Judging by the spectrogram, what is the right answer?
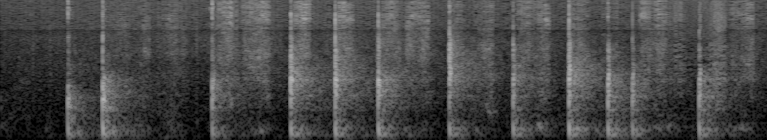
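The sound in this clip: Writing on a board during a maths lecture: many short scratchy strokes and taps in an uneven, quick rhythm, with no voices.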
